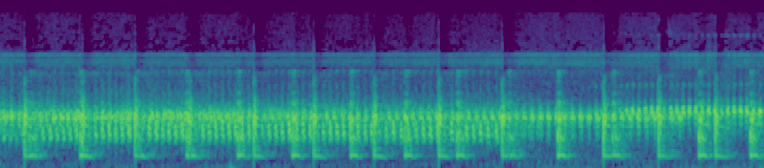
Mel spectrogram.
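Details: Nighttime-style chorus of toads, frogs and treefrogs in nature: hollow knocking notes repeat steadily over a dense, shimmering trill that swells and fades slightly.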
